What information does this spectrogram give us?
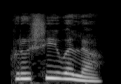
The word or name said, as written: ಕೃಷೀವಲ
